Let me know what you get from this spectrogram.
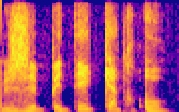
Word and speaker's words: GPT-4o: Je la répète quand même, GPT-4o. – 4o. – Okay, ouais, et pas ça, 40.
